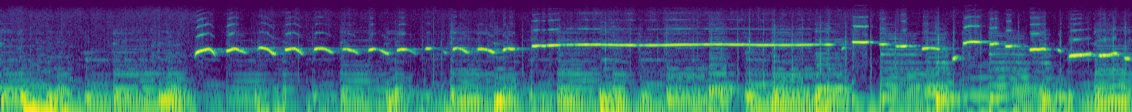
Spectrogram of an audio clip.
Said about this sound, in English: He said, uh-uh. I said, what do you do? He said, I whistle to her. I said, how do you whistle? He said something like this.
